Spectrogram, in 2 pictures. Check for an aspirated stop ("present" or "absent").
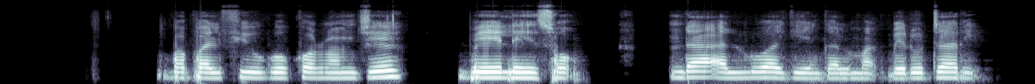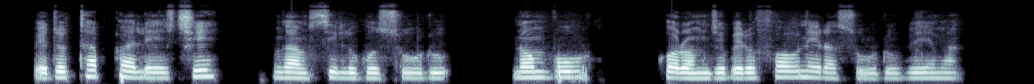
absent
